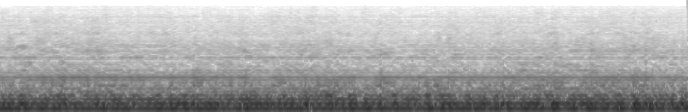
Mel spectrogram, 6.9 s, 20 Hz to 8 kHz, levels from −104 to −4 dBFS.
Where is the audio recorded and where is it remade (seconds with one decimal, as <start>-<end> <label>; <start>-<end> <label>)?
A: 0.0-6.9 remade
